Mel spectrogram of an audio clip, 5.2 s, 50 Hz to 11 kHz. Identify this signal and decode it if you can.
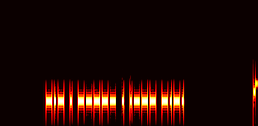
Morse code, heard as a keyed tone, about 30 wpm, 700 Hz. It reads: KE0EJC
